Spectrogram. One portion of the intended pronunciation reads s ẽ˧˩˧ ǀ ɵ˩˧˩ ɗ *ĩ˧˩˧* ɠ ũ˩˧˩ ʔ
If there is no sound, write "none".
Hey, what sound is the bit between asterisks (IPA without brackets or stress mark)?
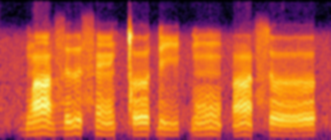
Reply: i˧˩˧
